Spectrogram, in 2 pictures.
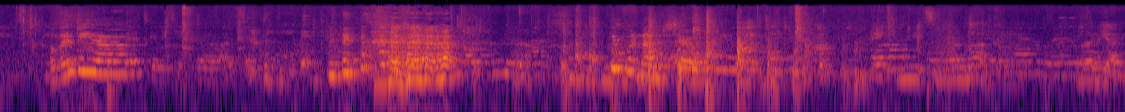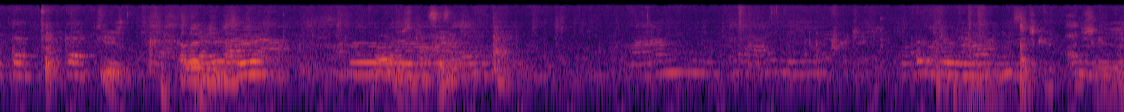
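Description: A toddler babbles and squeals nearby.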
